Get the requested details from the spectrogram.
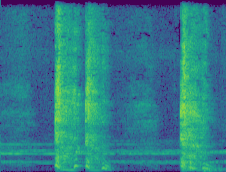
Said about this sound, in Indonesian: Aduh, batuk.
